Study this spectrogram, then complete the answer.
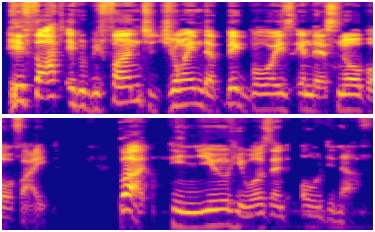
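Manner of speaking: slow, low storytelling voice; gentle bedtime-story pace; picture-book narration. A narrator's reading. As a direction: read slowly to little children, letting phrase ends sink. Reads picture book aloud.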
